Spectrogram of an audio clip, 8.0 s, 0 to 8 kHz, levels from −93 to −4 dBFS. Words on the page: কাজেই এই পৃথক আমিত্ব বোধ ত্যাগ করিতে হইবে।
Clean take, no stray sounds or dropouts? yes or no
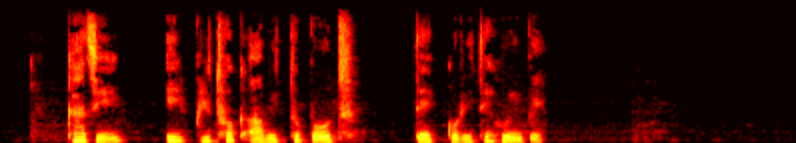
yes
